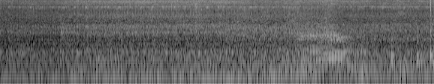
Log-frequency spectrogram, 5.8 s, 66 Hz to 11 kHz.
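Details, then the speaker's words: 2000 Honda Civic VTi after all idle was lowered at the throttle body, first start with check-engine light on and temperature sensor unplugged: a very low but smooth, even idle with no misfire. Low idle pending re-adjustment when warm. "Yan ang menor natin. Unang andar. Naka-check engine. Nakabunot ang temperature yan. Sobrang baba pero ang pino."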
